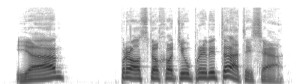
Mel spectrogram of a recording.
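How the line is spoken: Cold explanation. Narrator (Ukrainian): холодно пояснив Траверс

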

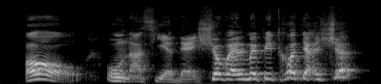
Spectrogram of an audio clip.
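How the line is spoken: Exclamation. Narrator (Ukrainian): вигукнув Джонс

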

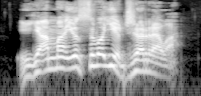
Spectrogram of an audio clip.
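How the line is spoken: Smug hiss. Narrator (Ukrainian): самовдоволено просичав Філч

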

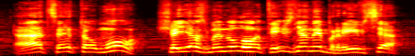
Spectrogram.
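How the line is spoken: Cheerful explanation. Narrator (Ukrainian): радісно пояснив

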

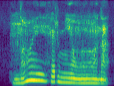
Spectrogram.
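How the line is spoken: Whisper. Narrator (Ukrainian): прошепотів Гаррі

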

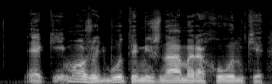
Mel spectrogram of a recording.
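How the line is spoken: Gentle. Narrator (Ukrainian): лагідно сказав Благнік

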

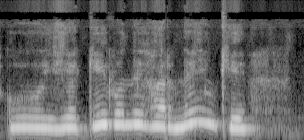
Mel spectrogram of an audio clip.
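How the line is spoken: Boy's whisper. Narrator (Ukrainian): прошепотів хтось із хлопчиків

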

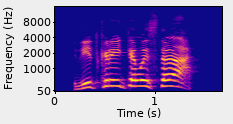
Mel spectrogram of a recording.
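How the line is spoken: Shouted. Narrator (Ukrainian): крикнув їм Гаррі

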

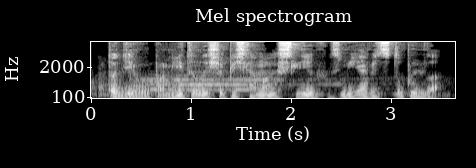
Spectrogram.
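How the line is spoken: Plain. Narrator (Ukrainian): запитав Гаррі

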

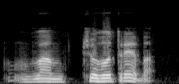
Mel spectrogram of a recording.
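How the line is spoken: Grumbled. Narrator (Ukrainian): буркнув

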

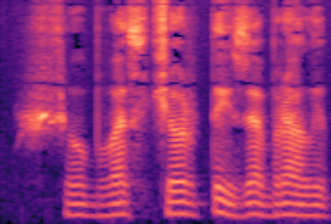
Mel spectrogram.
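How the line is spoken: Groan. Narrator (Ukrainian): простогнав

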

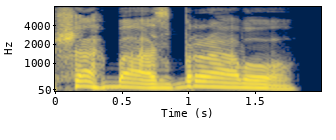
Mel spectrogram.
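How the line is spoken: Guards whistling and laughing. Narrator (Ukrainian): Охоронці присвистували та сміялися

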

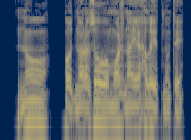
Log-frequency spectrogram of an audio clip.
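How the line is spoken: Grumbled. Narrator (Ukrainian): буркнув кровопопивач

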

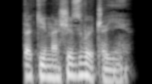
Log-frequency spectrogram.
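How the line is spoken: Mutter. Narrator (Ukrainian): пробурмотів

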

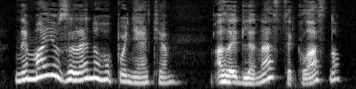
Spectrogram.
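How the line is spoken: Joyful. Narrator (Ukrainian): радісно сказала Джинні

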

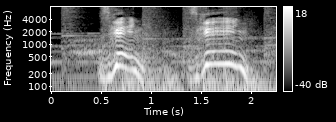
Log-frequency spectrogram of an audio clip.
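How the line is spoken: Shouted. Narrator (Ukrainian): закричав Парк

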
